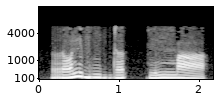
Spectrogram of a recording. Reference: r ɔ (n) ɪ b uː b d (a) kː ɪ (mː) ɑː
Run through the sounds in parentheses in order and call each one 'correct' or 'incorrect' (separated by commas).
correct, incorrect, correct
